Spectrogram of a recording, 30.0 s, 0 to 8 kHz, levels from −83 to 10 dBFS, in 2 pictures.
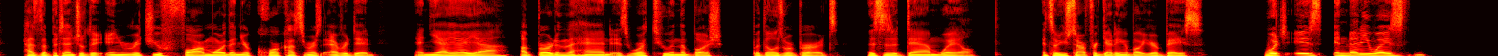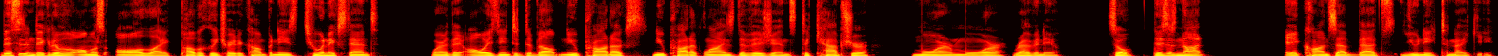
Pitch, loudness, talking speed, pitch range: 110 Hz, -19 LUFS, 185 wpm, 100-120 Hz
